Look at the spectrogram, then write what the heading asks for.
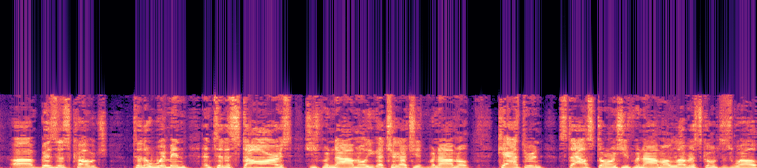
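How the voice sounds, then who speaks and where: A man's bright, sharp, high-pitched voice, raised and projected, animated, at a very fast pace, with a dry, close sound and no echo. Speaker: small business coach and livestreamer. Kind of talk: live stream talk to viewers. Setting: live video stream. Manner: hurried.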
